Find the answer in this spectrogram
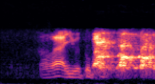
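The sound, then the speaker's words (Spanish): Dogs bark in a neighborhood in Baracoa, Guantánamo, agitated because a person arrived: first a drawn-out, whining bark, then a burst of rapid, overlapping barking from more than one dog, loud and agitated. “Ya se acabó la entrevista, porque estos perros ahora llegó una persona y se alteraron.”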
